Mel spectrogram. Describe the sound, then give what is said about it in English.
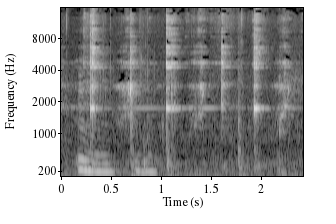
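A spoon clinks against a cup while sugar is stirred into tea. Several sharp, bright metallic taps ring out at uneven intervals, with a faint low murmur near the start. “sorry for the noise. I did not stir my sugar in my tea.”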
